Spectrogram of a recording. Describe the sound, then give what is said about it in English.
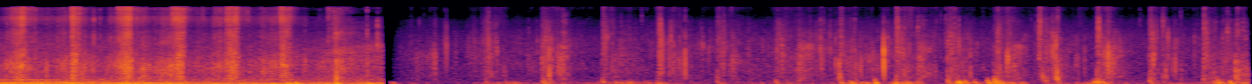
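Footsteps in shoes full of water after a swim, a steady rhythm of many soft squelching steps that continue throughout. “a short snippet of my squishy shoes as I walked away from that fun little swim. My shoes were full of water and they were squish squashing”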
